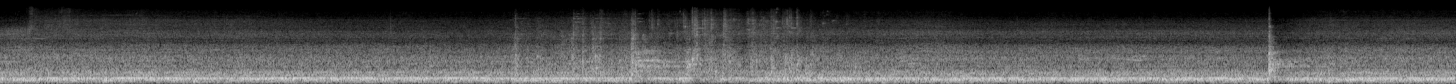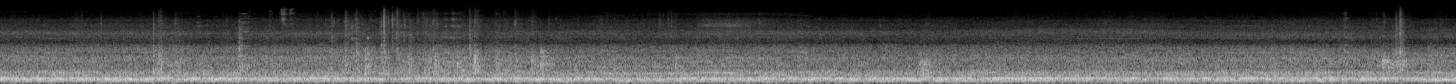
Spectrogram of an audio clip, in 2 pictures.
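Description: A steady, even engine drone that holds unchanged throughout, with a few faint clicks and knocks over it.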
